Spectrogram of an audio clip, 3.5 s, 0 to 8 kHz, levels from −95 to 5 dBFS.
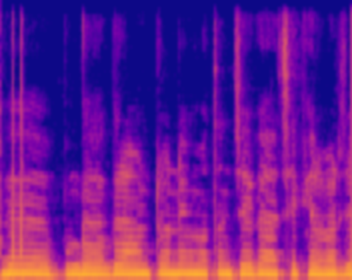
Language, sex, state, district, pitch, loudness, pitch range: Bengali, female, West Bengal, Dakshin Dinajpur, 210 Hz, -17 LUFS, 210-215 Hz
